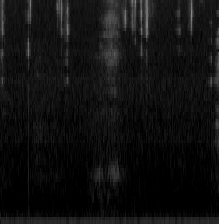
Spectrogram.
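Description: Near silence with a few faint, scattered computer mouse clicks over a low steady hum.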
